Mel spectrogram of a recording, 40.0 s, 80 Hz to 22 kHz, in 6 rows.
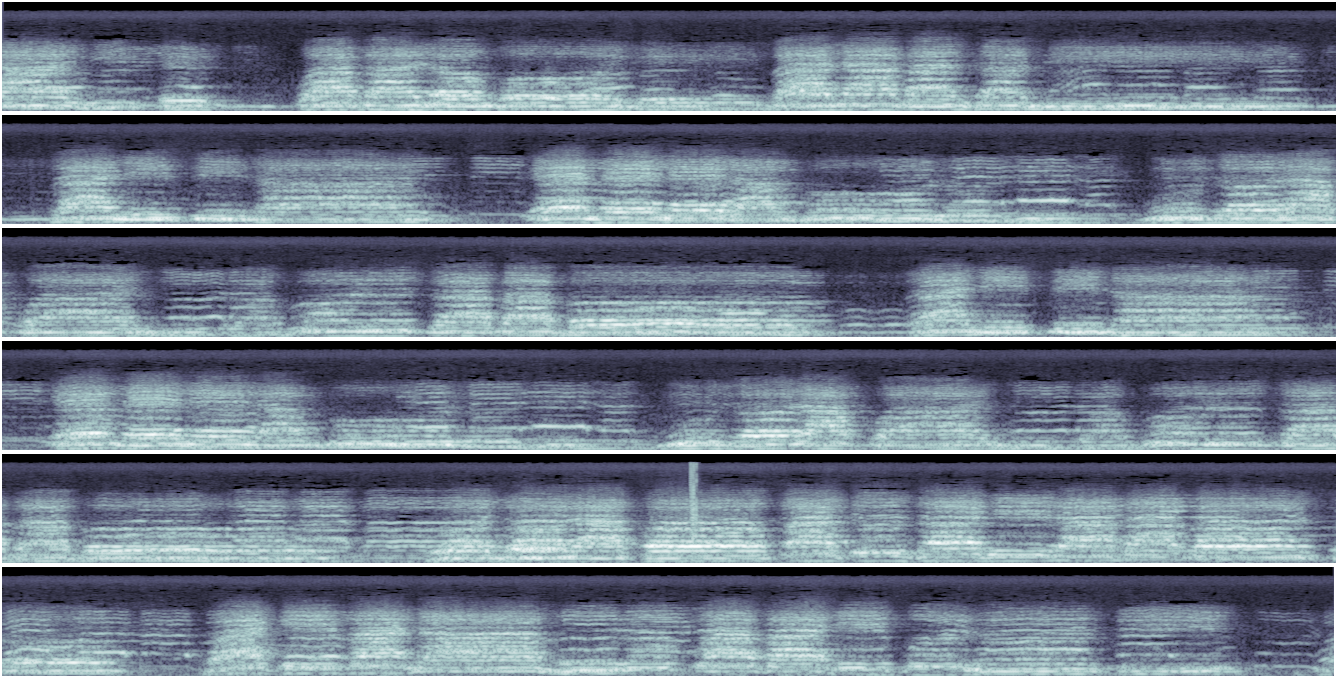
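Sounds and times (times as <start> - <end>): choir singing: 0.0 - 40.0.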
